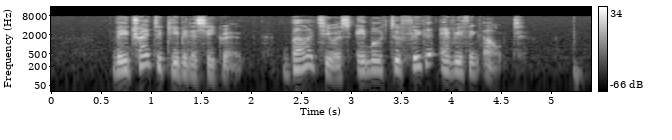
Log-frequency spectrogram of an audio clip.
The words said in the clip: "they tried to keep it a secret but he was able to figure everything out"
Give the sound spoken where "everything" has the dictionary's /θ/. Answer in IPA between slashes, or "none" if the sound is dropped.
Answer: /θ/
